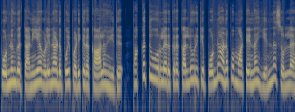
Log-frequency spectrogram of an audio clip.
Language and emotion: Tamil, sad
